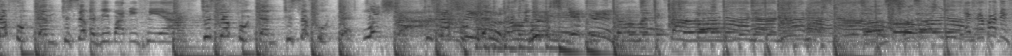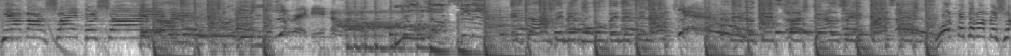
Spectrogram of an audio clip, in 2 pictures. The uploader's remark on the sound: Live audio from Seafood Tuesdays at Manville in NY.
